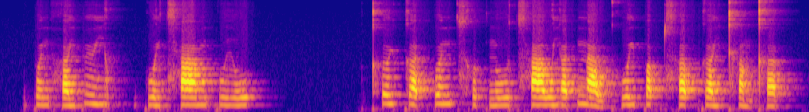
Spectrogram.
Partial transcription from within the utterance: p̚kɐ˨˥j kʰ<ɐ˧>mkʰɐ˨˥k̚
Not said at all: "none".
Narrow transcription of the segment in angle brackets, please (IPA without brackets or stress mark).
ɐ˨˩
